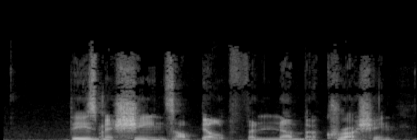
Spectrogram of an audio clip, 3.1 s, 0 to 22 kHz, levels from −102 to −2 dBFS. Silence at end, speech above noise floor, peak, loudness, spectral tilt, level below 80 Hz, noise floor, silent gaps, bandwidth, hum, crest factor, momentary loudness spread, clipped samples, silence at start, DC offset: 0.2 s; 36 dB; -20 dBFS; -37 LUFS; -3.5 dB/octave; -68 dBFS; -76 dBFS; none; 15 kHz; none; 20 dB; 12 LU; under 0.1%; 0.55 s; under 0.1%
